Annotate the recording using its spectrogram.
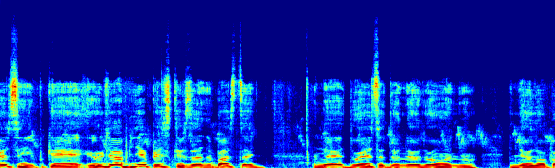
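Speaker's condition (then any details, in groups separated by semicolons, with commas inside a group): Amyotrophic lateral sclerosis; motor neuron disease, onset in shoulder and arm, arm fasciculations, arm weakness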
